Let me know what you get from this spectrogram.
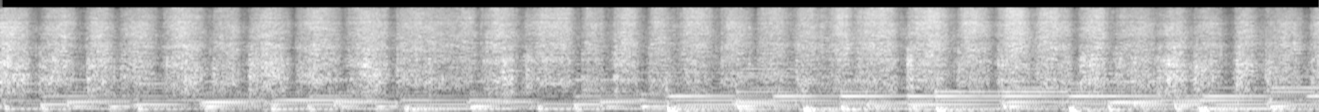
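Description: Hand scrub brush scrubbing wet ceramic floor tiles in quick, steady back-and-forth strokes, several a second, working bleach water into the dirt.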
